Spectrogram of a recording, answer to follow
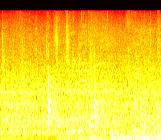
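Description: Kitchen knife slicing button mushrooms into thick pieces on a cutting board: two crisp knife strokes down onto the board, under a second apart.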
